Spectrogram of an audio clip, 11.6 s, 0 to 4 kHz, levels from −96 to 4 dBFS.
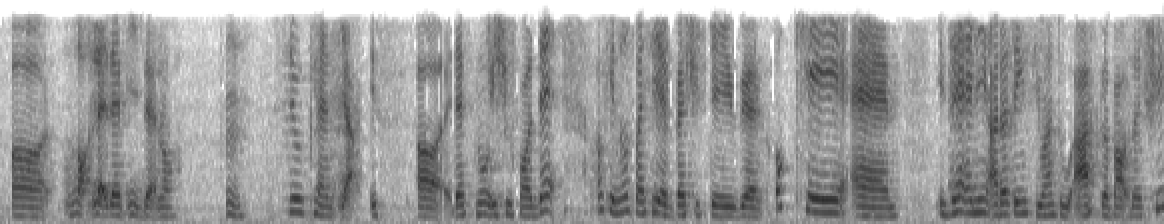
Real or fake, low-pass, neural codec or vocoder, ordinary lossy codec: real; 3.6 kHz; none; AAC, 16 kbps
